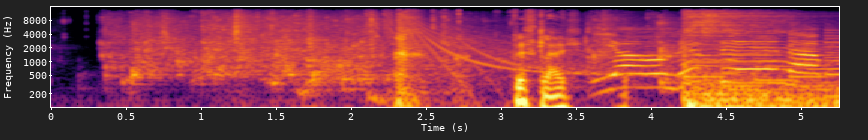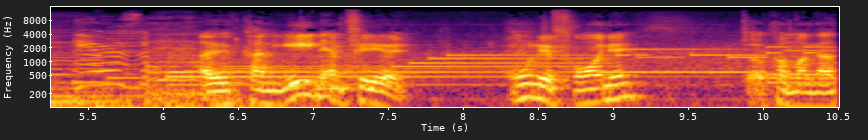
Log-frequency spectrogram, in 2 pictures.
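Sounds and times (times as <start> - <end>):
water splashing and rushing: 0.4 - 3.7
speech: 3.1 - 7.8, 8.4 - 9.3, 9.9 - 10.4.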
